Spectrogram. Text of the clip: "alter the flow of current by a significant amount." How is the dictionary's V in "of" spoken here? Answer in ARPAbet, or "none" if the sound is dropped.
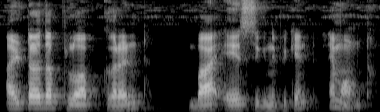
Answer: P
